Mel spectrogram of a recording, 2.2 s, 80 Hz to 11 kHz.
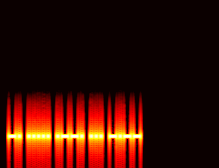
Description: Morse code, heard as a keyed tone, about 50 wpm, 700 Hz. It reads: N5PSY
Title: USA Call Signs Repeated 2x 50wpm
